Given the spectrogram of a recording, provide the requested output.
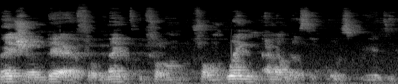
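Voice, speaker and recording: Fairly slow male speech amid noticeable background noise and audible room echo. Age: 60s. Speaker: government official. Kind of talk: TV interview. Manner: halting, many fillers.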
